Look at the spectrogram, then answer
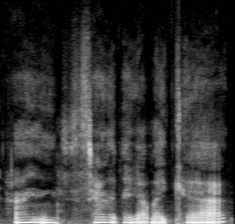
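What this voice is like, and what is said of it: Impression of Ashlee's voice. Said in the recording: “she sounds like Ashlee ... Can you do an impression?”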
